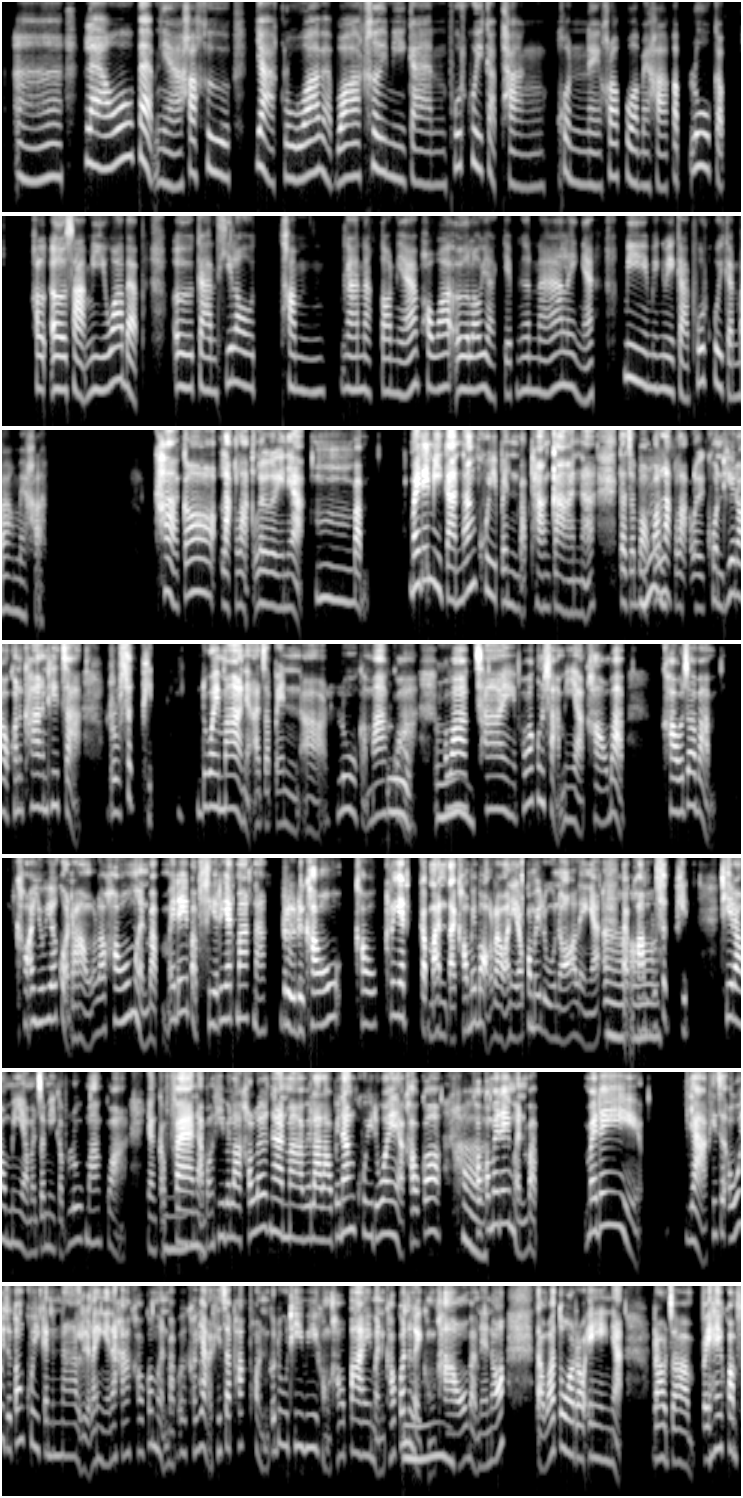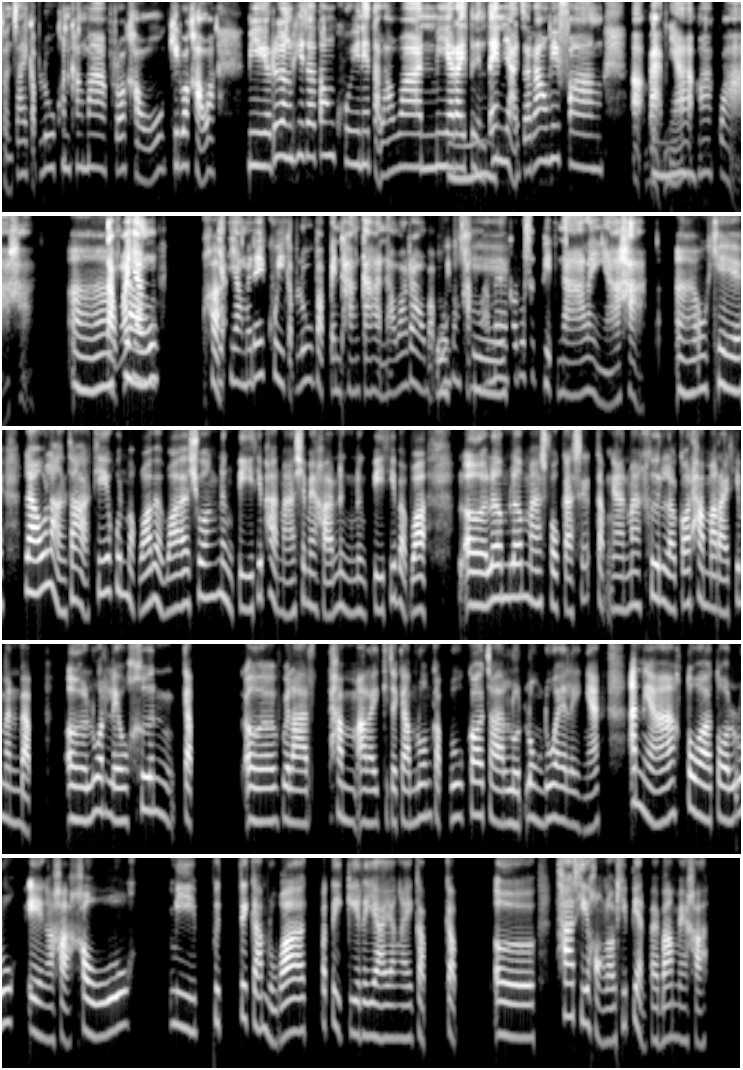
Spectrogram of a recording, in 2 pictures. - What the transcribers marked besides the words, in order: tapping; other noise
- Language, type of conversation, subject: Thai, advice, คุณรู้สึกผิดอย่างไรเมื่อจำเป็นต้องเลือกงานมาก่อนครอบครัว?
